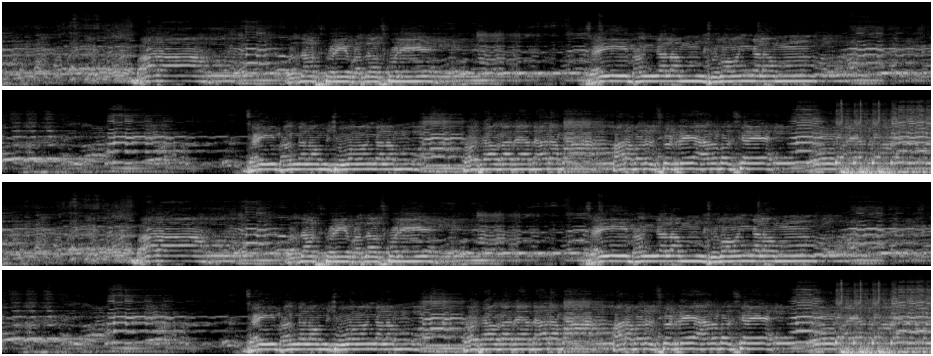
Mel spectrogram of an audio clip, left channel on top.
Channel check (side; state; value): both; normal; correlation 0.93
